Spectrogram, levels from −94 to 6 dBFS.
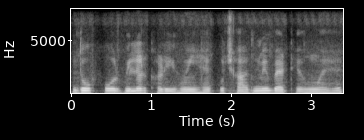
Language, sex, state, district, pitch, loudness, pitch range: Hindi, female, Uttar Pradesh, Lalitpur, 165 Hz, -16 LUFS, 160-175 Hz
